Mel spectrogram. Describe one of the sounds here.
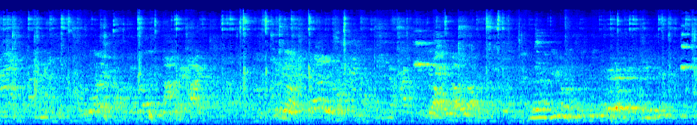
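Several men chat in the background.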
